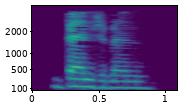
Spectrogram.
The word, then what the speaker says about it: Benjamin: Benjamin, B-E-N-J-A-M-I-N. – Perfect. – The middle initial, Vandevort, V-A-N-D-E-V-O-R-T.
